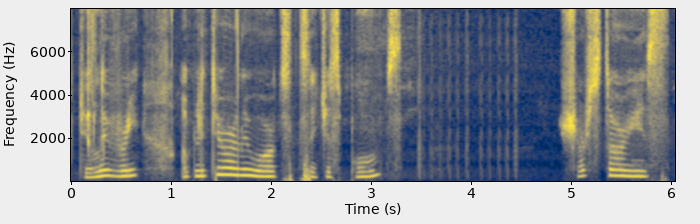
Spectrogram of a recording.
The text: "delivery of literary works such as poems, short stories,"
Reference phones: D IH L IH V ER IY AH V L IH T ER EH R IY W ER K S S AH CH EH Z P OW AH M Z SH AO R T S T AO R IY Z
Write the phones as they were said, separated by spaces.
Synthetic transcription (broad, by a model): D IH L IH V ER IY AH V L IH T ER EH L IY W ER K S S AH CH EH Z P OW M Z SH AO R T S T AO R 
